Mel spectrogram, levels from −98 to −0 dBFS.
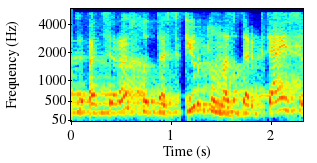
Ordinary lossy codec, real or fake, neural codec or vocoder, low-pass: MP3, 48 kbps; real; none; 5.4 kHz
